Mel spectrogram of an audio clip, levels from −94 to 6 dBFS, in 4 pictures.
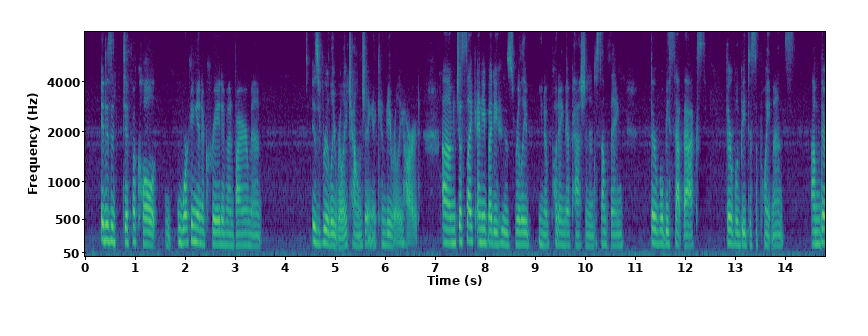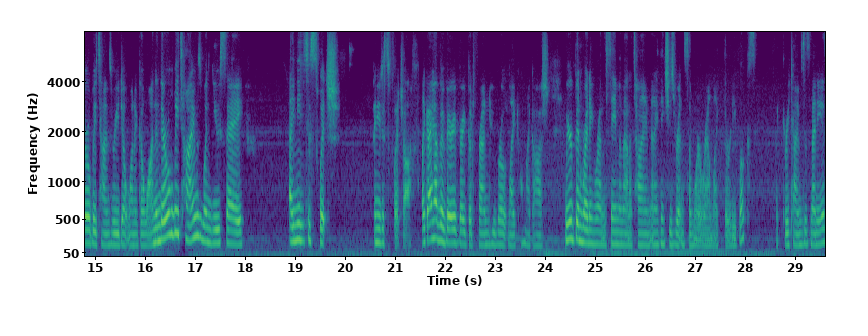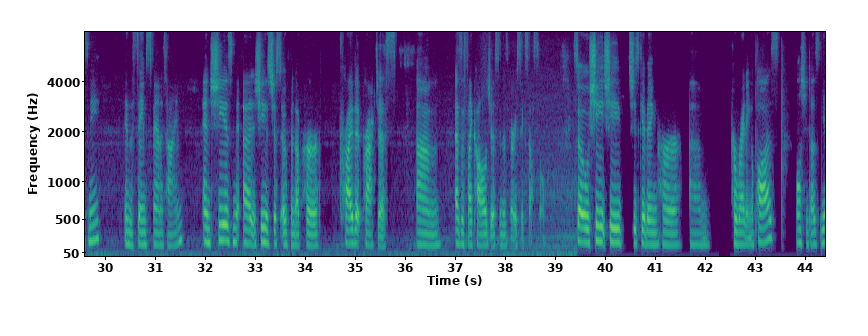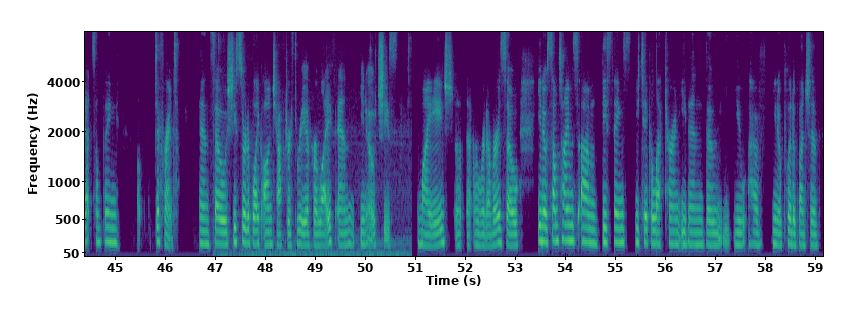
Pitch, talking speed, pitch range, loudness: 165 Hz, 195 wpm, 155-185 Hz, -26 LUFS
